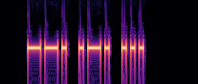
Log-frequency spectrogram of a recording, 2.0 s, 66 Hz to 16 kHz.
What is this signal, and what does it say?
Morse code, heard as a keyed tone, about 28 wpm, 700 Hz. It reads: GRS
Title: USA Call Sign Postfixes - 3 Letters 28wpm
